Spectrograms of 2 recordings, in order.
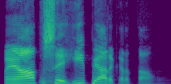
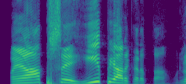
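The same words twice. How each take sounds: First: Said in the usual way. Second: ही pressed a bit louder than the rest; stress on ही. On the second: Shown as a demonstration. Teacher voicing Bunty's line to Mona, with ही stressed. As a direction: lean on ही, only you. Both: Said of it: "जैसे मैं कहूं".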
